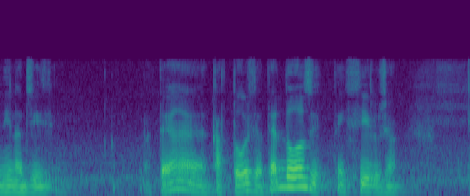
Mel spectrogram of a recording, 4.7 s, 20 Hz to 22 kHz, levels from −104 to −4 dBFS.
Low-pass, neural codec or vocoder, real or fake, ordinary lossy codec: 7.2 kHz; none; real; none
